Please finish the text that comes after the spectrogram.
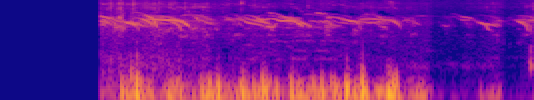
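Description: Chicks peep busily in high, overlapping calls, with hens' low clucking and soft thumps close by on a farm, continuous for a couple of seconds before easing off.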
